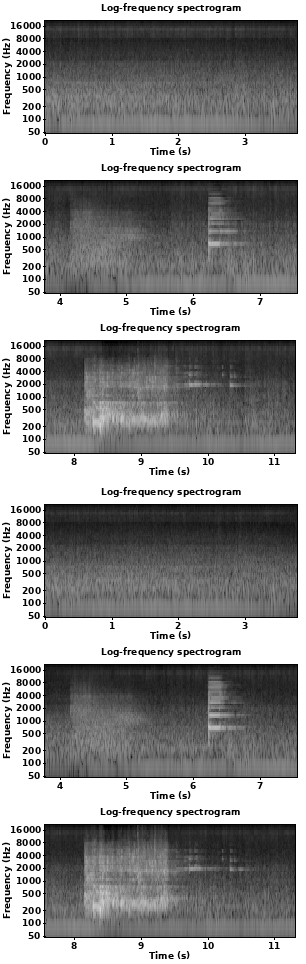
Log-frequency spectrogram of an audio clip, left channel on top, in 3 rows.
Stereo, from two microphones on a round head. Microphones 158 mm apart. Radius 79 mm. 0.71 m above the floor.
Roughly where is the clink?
Centre.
